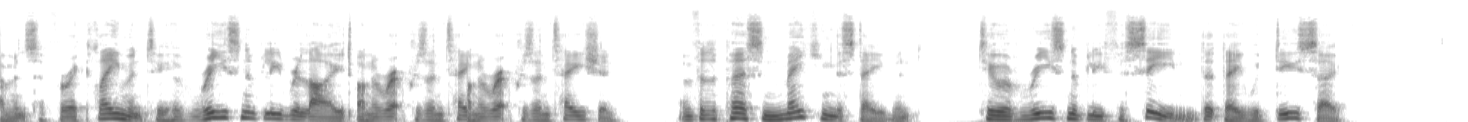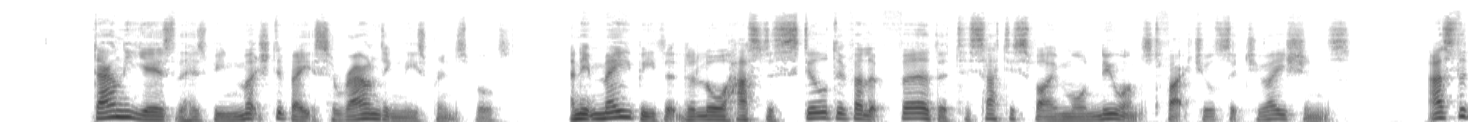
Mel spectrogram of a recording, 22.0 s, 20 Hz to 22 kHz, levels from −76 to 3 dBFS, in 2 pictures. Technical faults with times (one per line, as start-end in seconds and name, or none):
3.50 CD skip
